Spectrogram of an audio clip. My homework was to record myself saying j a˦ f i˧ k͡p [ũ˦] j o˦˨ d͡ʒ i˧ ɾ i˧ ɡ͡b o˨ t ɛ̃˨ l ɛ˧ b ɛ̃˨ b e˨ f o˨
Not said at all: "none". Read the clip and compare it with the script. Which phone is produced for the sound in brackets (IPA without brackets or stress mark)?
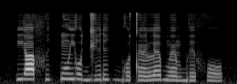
ũ˦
